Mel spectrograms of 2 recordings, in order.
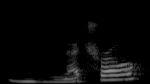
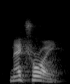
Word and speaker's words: Metroid: And the first game I got on there was Metro. Am I saying it right? Metroid? Metroid.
